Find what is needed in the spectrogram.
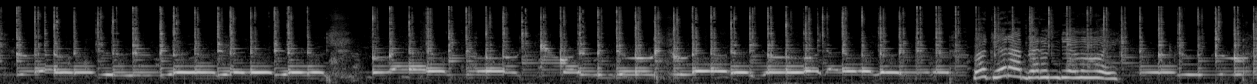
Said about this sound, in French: Nous partons en Afrique maintenant, et je vous propose d'écouter un instrument assez passionnant et intéressant, l'arc musical.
